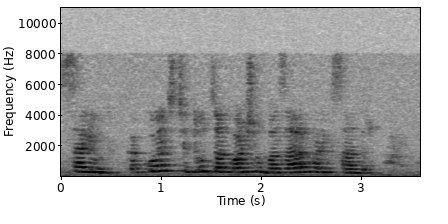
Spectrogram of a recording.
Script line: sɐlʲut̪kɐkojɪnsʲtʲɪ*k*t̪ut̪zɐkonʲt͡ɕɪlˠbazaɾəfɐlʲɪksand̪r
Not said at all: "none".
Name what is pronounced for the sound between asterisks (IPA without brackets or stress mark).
none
